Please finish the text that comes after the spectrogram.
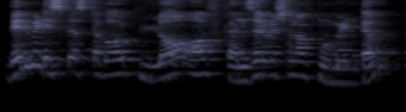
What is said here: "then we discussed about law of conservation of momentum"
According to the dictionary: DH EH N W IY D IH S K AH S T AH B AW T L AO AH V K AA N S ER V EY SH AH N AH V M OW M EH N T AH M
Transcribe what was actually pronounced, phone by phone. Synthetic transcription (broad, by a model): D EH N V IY D IH S K AH S T AH B AW T L AO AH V K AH N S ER V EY SH AH N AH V M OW M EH N T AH M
